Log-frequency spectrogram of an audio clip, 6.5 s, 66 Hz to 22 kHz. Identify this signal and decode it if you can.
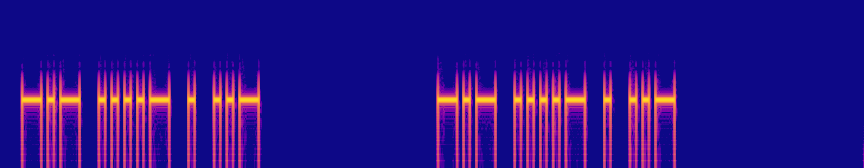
Morse code, heard as a keyed tone, about 25 wpm, 700 Hz. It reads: K4EU K4EU
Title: Easy Call Signs Repeated 2x - 25wpm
